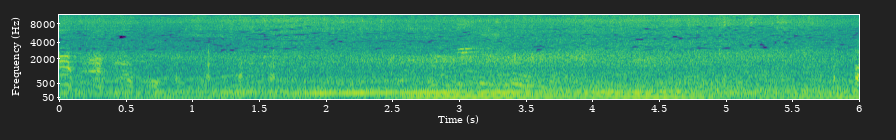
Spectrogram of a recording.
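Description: A motor vehicle's engine running nearby on the street, a steady low rumble that grows louder about two and a half seconds in, with voices in the background.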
